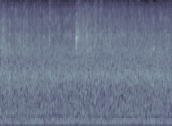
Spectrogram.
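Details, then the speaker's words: Zeco oil filtration machine pumping from fryer; steady pump hum with wet gurgling rush and slow spurting as it sucks air near tank bottom; normal sign tank is nearly empty. "And as we start to hear the gurgling from the bottom of the tank, and it's slowly spurting out like so, it means we are close to the bottom of our tank."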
